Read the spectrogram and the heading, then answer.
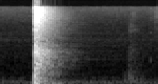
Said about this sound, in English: Clap. Clap for me. Okay. Good okay. Clap for me. And again.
